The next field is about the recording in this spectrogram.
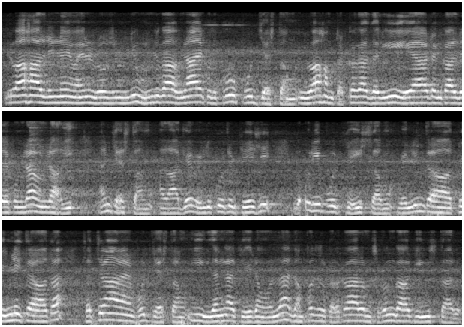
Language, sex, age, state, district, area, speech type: Telugu, female, 60+, Andhra Pradesh, Nellore, urban, spontaneous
